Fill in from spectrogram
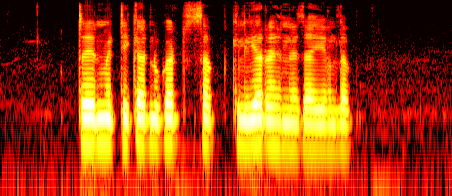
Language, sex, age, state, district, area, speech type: Hindi, male, 18-30, Uttar Pradesh, Jaunpur, rural, spontaneous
